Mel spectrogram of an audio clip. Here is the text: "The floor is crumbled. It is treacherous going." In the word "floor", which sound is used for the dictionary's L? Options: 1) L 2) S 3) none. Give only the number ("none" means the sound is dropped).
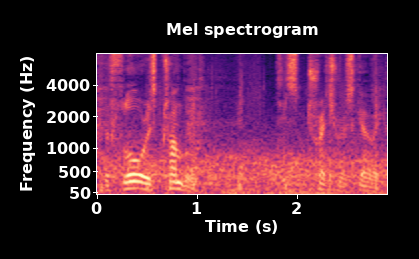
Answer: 1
